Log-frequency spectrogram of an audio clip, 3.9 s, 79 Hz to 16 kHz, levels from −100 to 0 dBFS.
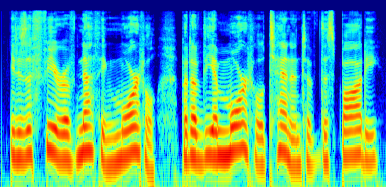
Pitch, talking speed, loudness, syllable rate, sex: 185 Hz, 235 wpm, -18 LUFS, 6.1 syllables/s, female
